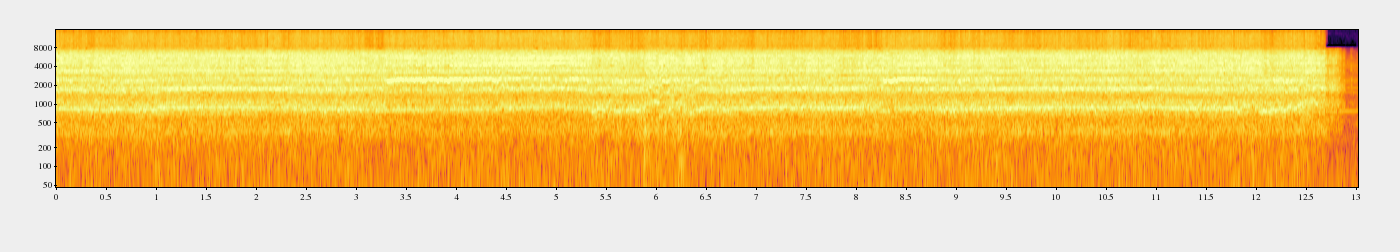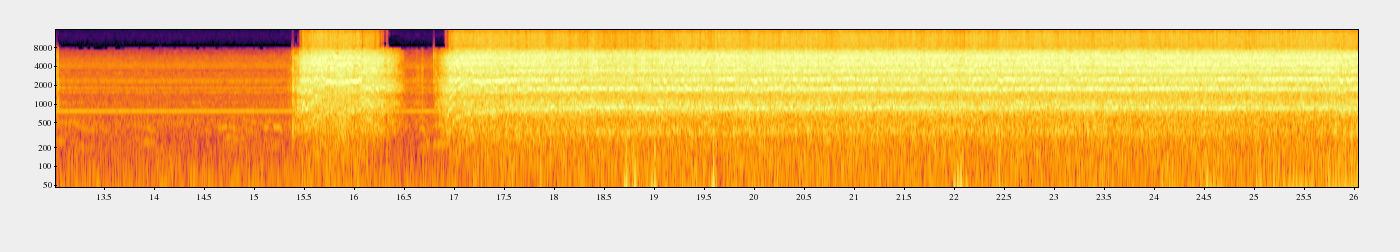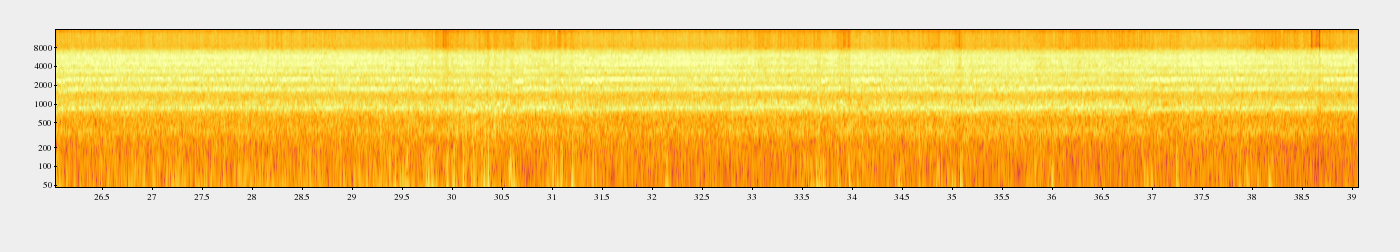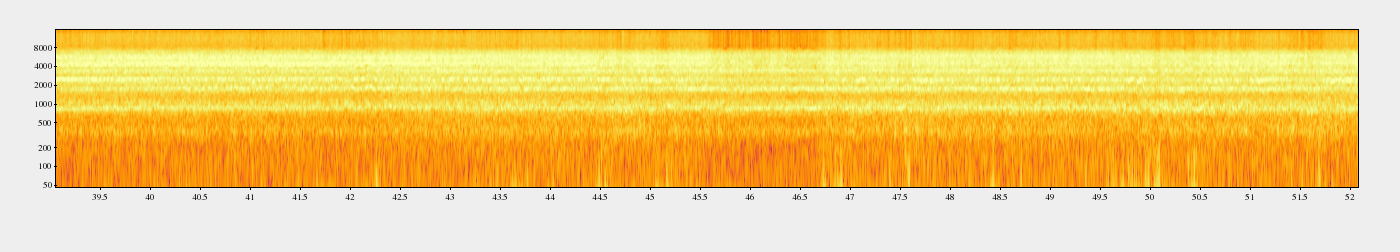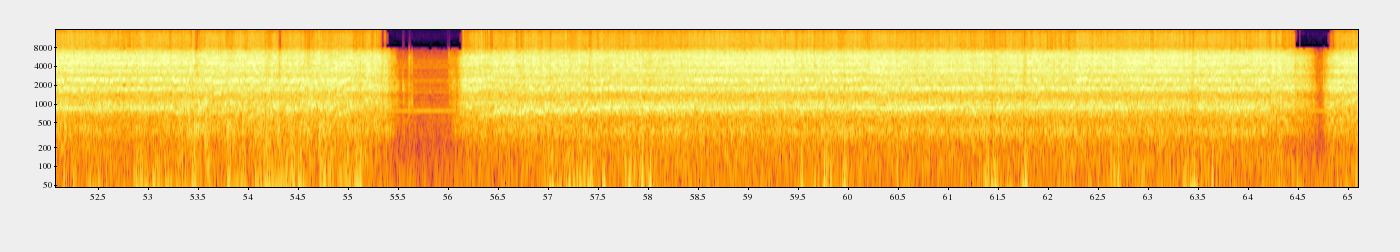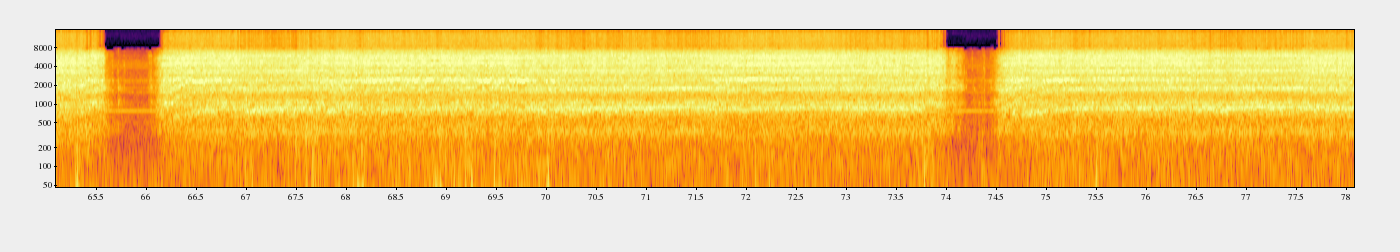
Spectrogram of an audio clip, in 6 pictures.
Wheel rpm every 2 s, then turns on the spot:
220, 210, 220, 220, 230, 220, 40, 40, 120, 230, 230, 240, 230, 230, 230, 220, 230, 220, 230, 220, 210, 230, 230, 230, 230, 220, 220, 120, 170, 230, 230, 230, 100, 160, 210, 220, 200, 150, 230.
none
